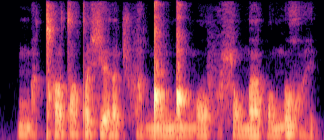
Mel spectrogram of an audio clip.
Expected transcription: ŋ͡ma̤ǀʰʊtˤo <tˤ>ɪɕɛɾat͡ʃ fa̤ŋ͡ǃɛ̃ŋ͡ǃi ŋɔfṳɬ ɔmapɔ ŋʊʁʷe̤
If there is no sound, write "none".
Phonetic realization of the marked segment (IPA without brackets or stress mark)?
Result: tˤ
